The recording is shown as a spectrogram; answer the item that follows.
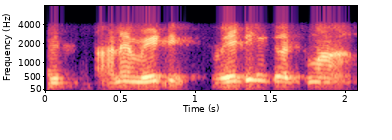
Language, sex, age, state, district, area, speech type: Tamil, male, 18-30, Tamil Nadu, Sivaganga, rural, conversation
